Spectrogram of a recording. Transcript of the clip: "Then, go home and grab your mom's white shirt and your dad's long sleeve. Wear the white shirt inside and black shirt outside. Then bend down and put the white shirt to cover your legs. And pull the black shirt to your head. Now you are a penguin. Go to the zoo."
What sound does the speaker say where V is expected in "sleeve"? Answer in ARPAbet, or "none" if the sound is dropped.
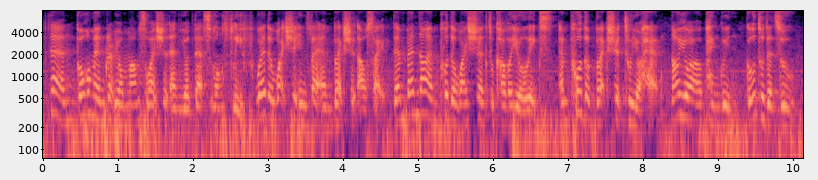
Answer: F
